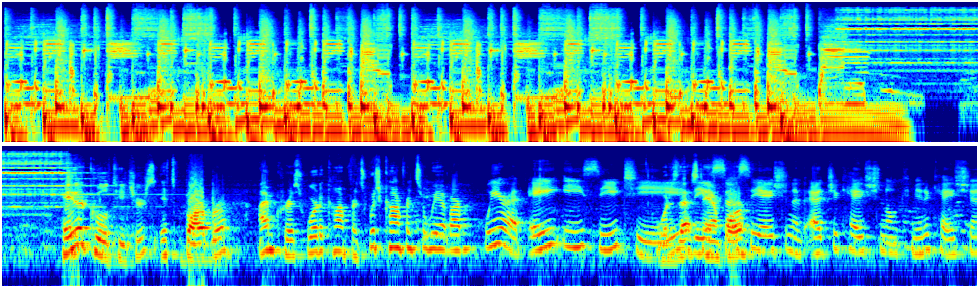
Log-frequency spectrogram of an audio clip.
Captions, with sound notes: (upbeat music) (bell rings) - Hey there cool teachers, it's Barbara, I'm Chris we're at a conference. Which conference are we at Barb? - We are at AECT. - What does that stand for? - The Association of Educational Communication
